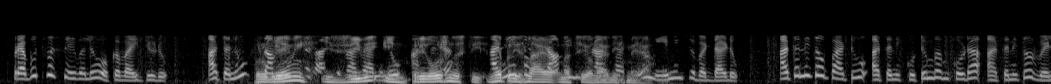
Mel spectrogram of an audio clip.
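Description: Likely mistaking both sides talking at once for echo, the echo canceller causes speech suppressed in double talk: the voice drops by about 20 dB from 3.01 to 4.3 s and by about 15 dB from 4.88 to 6.94 s.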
